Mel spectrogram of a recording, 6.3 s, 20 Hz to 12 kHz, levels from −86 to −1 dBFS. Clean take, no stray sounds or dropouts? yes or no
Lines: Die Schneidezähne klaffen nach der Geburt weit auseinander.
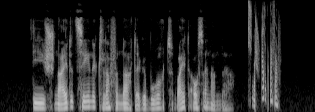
no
